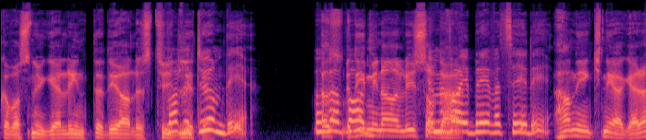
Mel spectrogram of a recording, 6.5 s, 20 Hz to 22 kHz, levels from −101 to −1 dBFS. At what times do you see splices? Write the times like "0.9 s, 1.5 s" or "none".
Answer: 3.4 s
